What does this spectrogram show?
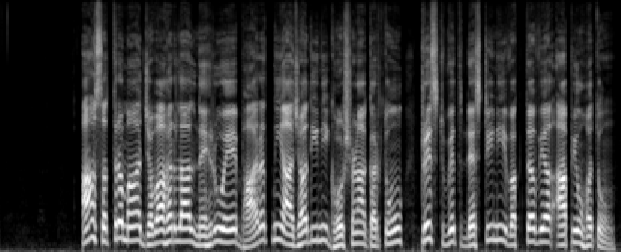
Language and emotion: Gujarati, neutral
